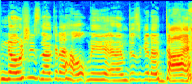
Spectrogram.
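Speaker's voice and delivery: put-on panicked voice. Retelling what went through their head when the specialist seemed unhelpful: retelling own panic. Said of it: "I just started panicking 'cause I was like".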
